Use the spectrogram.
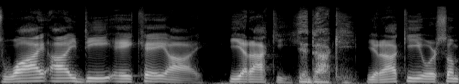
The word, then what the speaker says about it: yidaki: It's Yidaki. Yidaki. Yidaki. Yidaki, or some people say Yidiki. I've heard it pronounced Yidaki more, so that's what I go on.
